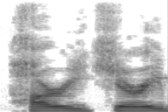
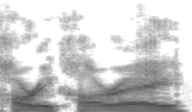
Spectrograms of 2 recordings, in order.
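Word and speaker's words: harakiri: the term is Harikiri, but for some reason Colbert pronounces it Harikare.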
